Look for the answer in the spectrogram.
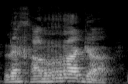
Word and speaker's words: Lejarraga: As you said earlier, the two incredible knockouts of German Lejarraga, is how you say it, actually, Adam.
